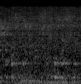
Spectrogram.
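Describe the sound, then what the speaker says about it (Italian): Cold tap water runs while a face is rinsed after a traditional shave, a brief, steady splashing wash heard up close with no talking. "ci sciacquiamo un pochettino l'acqua fredda"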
